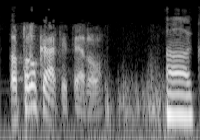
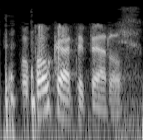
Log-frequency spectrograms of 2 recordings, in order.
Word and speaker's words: Popocatépetl: Popocatépetl. – Could you repeat that, please? – Popocatépetl. – Popocatépetl, which is spelled P-O-P-O-C-A-T-E-P-E-T-L.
